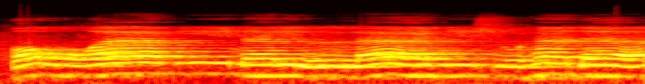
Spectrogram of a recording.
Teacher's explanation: Kalau mad seperti syuhada ini namanya mad wajib muttasil itu ya, namanya mad wajib muttasil. Mad wajib muttasil kalau diberhentikan tetap diperpanjang.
